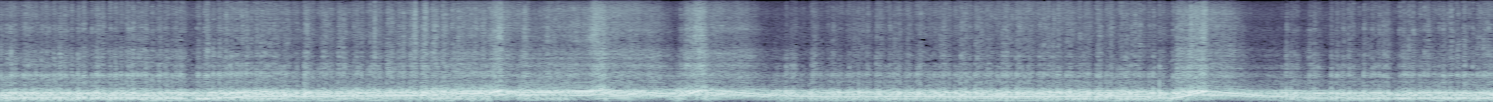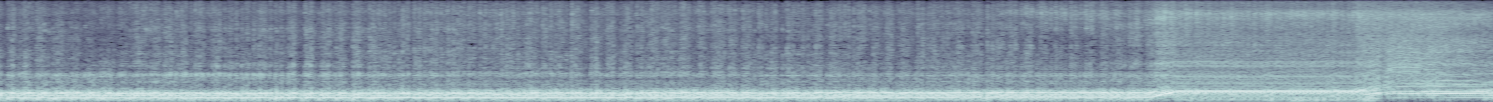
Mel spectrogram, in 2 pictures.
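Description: Chevrolet Malibu drag car's engine idling at the starting line, blipped up and back down a few times about six and twelve seconds in. Near the end it comes up on revs and the car launches, the pitch climbing steeply as it pulls away.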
